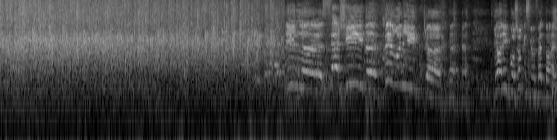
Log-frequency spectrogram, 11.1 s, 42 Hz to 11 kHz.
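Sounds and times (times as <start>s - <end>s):
large audience applause: 0.0s - 5.8s
faint crowd noise: 0.0s - 11.1s
laughter: 4.8s - 6.1s, 7.2s - 9.9s
speech: 6.9s - 11.1s.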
